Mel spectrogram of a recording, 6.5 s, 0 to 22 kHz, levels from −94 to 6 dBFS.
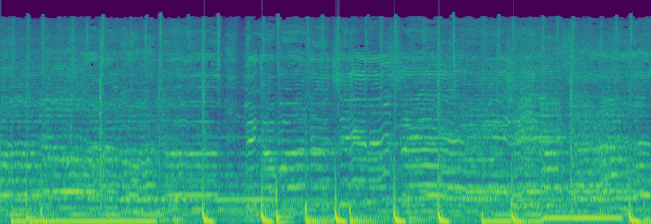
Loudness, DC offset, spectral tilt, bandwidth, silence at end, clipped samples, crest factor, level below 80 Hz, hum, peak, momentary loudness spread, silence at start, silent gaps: -12 LUFS; under 0.1%; -5 dB/octave; 17.5 kHz; 0 s; under 0.1%; 10 dB; -16 dBFS; none; 0 dBFS; 3 LU; 0 s; none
